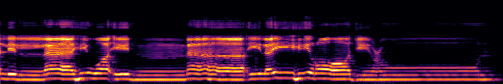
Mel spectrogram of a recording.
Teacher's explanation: یہاں پر اللہ کا لام باریک ہوگا کیونکہ لفظ اللہ کے لام سے پہلے یہ لام ہے، اس لام کے نیچے زیر ہے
